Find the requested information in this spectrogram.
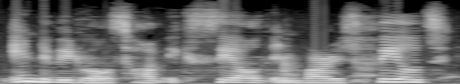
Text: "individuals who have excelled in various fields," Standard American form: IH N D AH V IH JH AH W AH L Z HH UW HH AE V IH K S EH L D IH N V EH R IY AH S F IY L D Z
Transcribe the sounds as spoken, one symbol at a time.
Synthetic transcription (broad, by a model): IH N D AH V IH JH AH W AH L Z HH UW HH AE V IH K S EH L D IH N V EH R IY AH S F IY L D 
